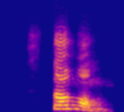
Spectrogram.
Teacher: अनुस्वार का उच्चारण आधा म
